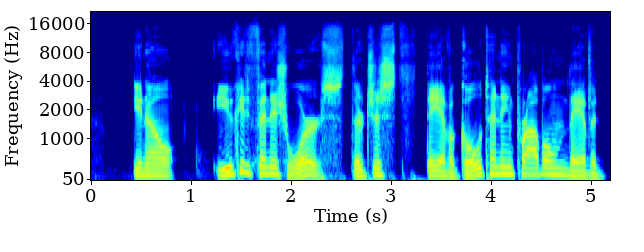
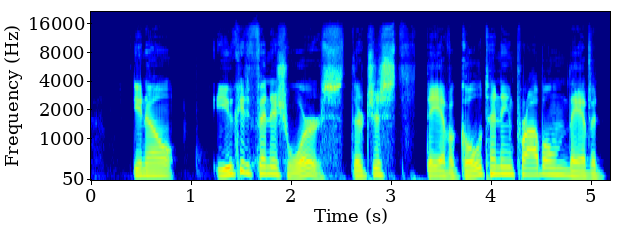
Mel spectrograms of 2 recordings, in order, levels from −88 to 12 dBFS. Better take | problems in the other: neither | none

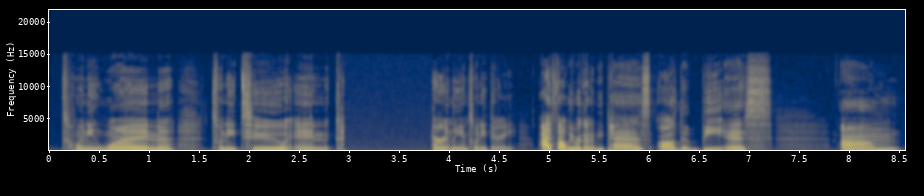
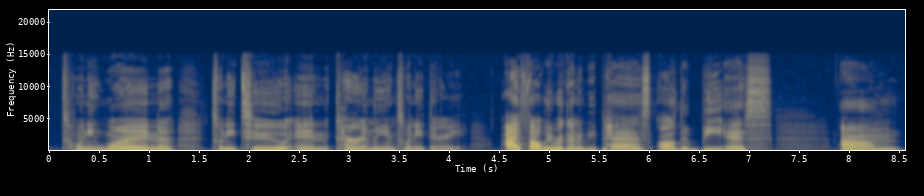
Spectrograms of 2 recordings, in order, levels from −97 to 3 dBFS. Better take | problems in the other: second | audio freezing; at 3 s for 1 s

